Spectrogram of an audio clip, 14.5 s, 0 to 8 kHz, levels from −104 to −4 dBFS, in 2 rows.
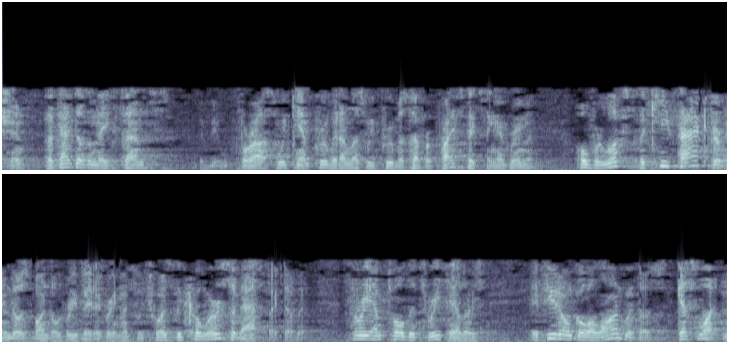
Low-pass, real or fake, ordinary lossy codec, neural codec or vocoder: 7.2 kHz; fake; AAC, 16 kbps; codec, 16 kHz, 16 kbps, FreqCodec, larger model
